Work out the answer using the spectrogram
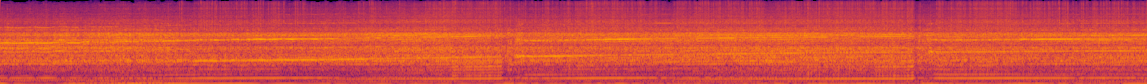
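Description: Classic Mini's A-series four-cylinder race engine heard from inside the cabin, pulling hard with its note rising steadily. It drops sharply at an upshift about five seconds in and again at a second upshift near nine seconds, climbing again after each.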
